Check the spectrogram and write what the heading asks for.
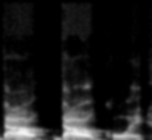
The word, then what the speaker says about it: Dogecoin: day because my dogecoin i think you pronounce it dogecoin some people pronounce it dog dog coin but his dogecoin uh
